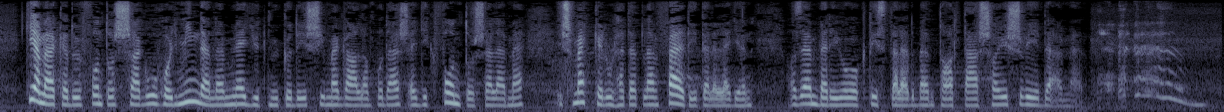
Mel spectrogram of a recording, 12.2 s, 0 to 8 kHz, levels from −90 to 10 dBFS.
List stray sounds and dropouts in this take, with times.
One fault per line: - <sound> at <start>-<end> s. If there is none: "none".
- throat clearing at 11.0-12.1 s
